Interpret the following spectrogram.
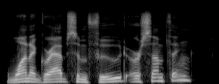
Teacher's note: Want to reduced to wanna and something losing its final G sound becoming summon, which is extremely common in casual speech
